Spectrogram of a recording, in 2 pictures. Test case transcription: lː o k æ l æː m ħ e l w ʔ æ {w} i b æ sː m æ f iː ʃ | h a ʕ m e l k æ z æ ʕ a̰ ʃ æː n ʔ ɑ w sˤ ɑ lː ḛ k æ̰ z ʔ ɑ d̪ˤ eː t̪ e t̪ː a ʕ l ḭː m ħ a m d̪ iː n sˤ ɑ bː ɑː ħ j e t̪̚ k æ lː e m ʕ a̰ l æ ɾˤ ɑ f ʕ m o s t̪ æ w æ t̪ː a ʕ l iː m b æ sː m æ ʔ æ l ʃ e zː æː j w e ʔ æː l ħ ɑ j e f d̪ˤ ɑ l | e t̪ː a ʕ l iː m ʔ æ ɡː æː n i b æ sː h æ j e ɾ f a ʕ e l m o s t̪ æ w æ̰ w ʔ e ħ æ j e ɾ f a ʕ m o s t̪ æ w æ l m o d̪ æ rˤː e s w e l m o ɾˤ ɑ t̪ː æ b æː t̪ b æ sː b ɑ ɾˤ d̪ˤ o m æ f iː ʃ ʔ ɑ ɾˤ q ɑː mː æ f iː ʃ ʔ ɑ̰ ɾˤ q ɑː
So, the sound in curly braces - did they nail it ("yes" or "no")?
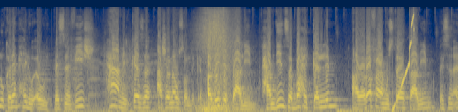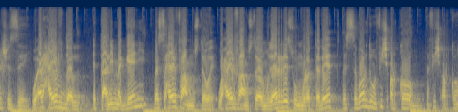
yes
